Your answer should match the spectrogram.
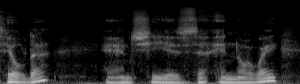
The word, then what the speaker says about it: Hilde: It's spelled Hilde Larsen, but it's Hilde, and she is in Norway.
